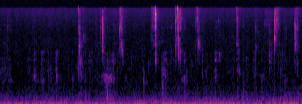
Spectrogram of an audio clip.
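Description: Faint chewing of a mouthful of soft-serve ice cream with soft cinnamon-bun dough pieces in it, with a scatter of small mouth clicks over a low steady hum.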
